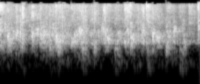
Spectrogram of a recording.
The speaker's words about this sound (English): And I can tell you, that does deserve a round of applause.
